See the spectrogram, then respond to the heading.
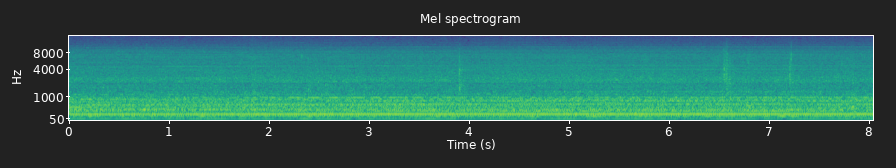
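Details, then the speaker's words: Hotpoint BIWDHG75148UKN integrated washer dryer at full spin, thought to be about 1400 rpm. Constant smooth whir with a steady low hum, no thumping or grinding; normal high-speed spin. "It sounds good. two, right? Interesting. I think that's like 1400 now."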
